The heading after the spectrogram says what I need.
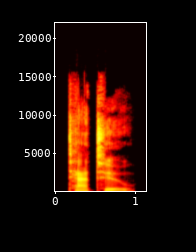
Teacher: Another word that I love for practicing the true T is tattoo. We have two true T sounds, T and then two.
